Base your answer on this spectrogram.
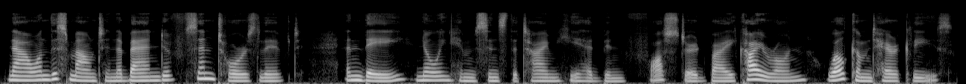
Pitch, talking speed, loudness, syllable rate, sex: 180 Hz, 150 wpm, -19 LUFS, 4.1 syllables/s, female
